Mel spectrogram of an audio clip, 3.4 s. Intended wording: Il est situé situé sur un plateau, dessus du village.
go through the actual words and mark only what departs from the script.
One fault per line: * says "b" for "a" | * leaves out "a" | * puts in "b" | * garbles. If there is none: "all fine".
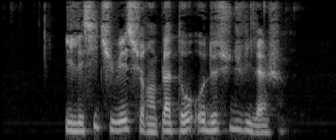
* leaves out "situé"
* puts in "au"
